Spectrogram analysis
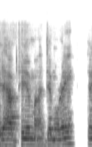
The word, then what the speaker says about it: Pim de Morree: know really honored I would say to have Pim demore did I say it right yes very good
